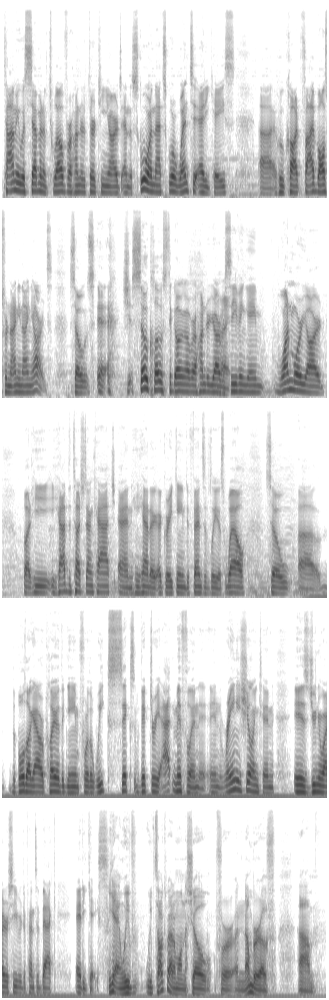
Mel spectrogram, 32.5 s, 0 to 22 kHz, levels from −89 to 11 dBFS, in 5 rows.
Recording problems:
muffled; slightly; fading above 1 kHz
background music; faint; throughout; 25 dB below the speech

